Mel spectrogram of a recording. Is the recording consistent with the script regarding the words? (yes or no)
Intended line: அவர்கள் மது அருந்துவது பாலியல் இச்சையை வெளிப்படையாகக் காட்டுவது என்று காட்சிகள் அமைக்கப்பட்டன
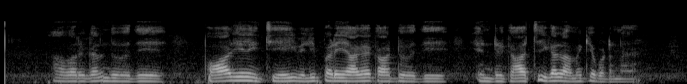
no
